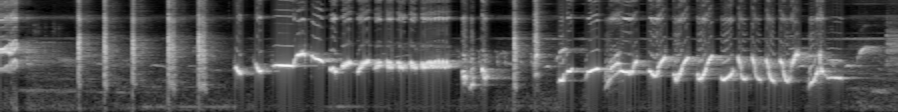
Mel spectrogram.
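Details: White-rumped shama singing to provoke other birds in the morning: a few sharp clicks, then a flowing whistled phrase followed by rapid bouncing up-and-down whistles repeated in quick series.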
